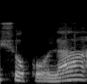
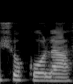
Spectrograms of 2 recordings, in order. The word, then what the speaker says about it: chocolat: Du chocolat, c'est le T qui est une lettre finale.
